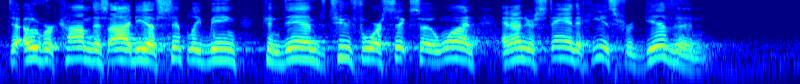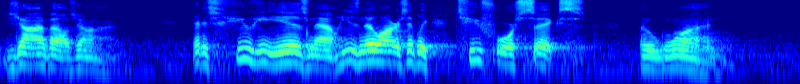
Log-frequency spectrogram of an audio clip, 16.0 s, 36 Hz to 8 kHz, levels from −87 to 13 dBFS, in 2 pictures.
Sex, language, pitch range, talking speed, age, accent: male, English, 130-175 Hz, 110 wpm, 40-59, American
